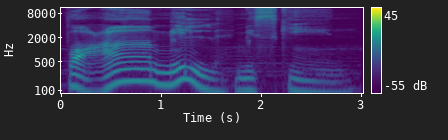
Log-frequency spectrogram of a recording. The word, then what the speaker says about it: طَعَامِ ٱلْمِسْكِين: Now, when we read it together, we drop the Hamzatul Wasl. It now reads Ta'amil Miskin.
